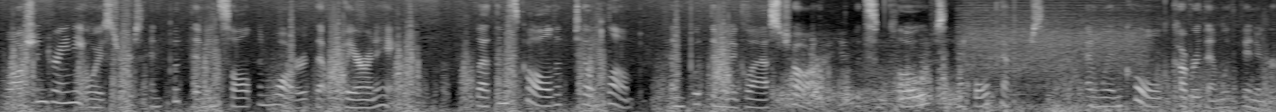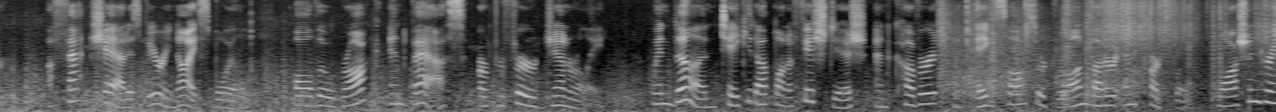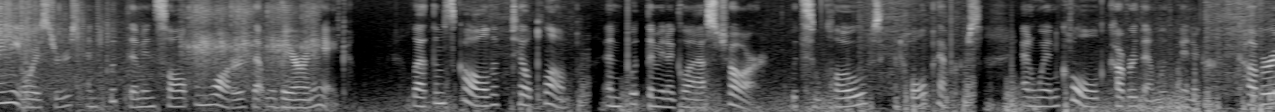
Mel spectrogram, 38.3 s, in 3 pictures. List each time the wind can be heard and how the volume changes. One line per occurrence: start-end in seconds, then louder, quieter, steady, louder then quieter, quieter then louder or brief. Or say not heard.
0.0-38.2 quieter then louder.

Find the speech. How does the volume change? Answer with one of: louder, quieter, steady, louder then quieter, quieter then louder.
steady.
